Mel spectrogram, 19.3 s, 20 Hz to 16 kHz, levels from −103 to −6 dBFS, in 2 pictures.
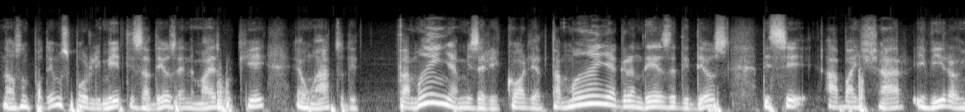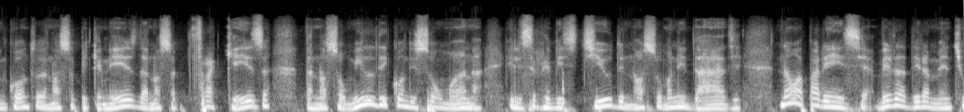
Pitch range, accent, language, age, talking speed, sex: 110-155 Hz, Brazilian, Portuguese, 60-79, 150 wpm, male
